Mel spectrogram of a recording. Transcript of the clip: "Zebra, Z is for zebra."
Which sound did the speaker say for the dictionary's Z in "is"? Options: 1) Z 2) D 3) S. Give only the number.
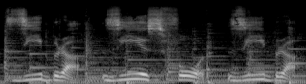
3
